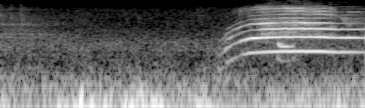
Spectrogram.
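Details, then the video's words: After a quiet stretch of low rumbling, a cat angered by another cat breaks into a rising, harmonic-laden yowl. It climbs sharply, then holds level until the end. "Crazy cat got angry at the other cat"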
